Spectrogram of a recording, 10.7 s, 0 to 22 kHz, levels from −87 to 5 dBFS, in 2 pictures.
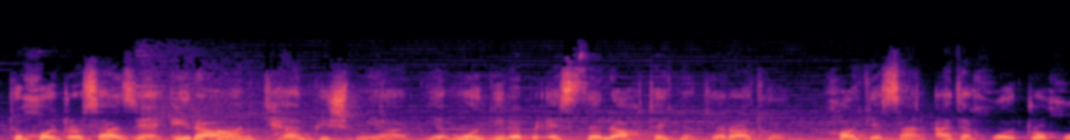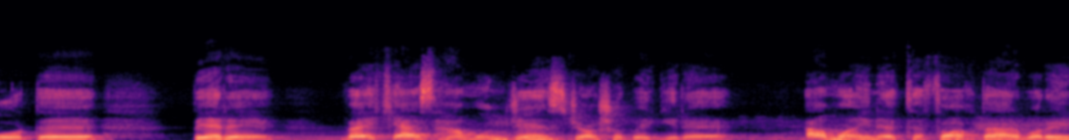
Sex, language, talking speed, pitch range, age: female, Persian, 150 wpm, 180-255 Hz, 30-49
